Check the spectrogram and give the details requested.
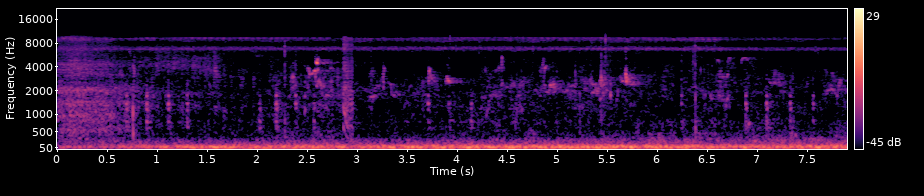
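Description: Birds chirping now and then, short high calls scattered through the middle of the clip, over a low steady rumble.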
